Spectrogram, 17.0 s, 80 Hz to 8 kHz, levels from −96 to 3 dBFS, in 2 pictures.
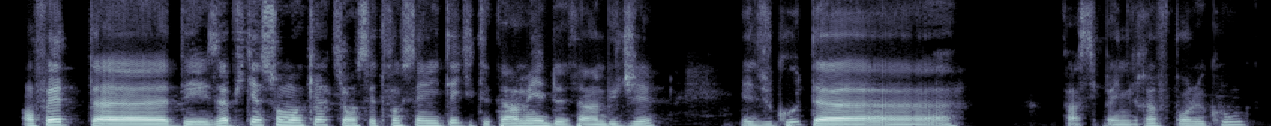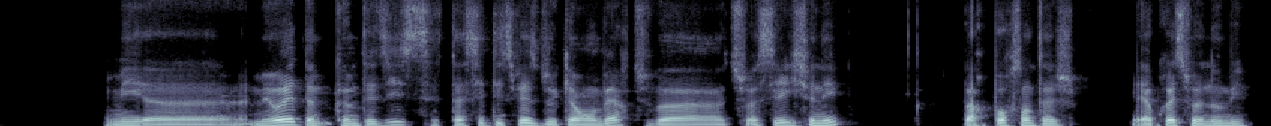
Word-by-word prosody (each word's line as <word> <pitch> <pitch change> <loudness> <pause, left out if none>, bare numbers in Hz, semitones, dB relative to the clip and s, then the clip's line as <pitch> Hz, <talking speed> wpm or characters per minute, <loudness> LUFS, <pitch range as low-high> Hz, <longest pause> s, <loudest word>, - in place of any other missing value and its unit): En 130 - +1
fait, 175 +6 +5
tu - - +4
as 125 -1 +8
des 115 -1 -3
applications 165 +3 +1
bancaires 160 +2 +2
qui - - -3
ont 125 - +2
cette 135 +1 -6
fonctionnalité 145 0 -1
qui 145 - -14
te 125 - -8
permet 135 +2 +2
de 120 -3 -2
faire 115 - -1
un 110 - 0
budget. 125 +4 -4 0.6
Et 125 - -4
du 115 0 -10
coup, 170 +6 -5
tu 185 - +2
as 115 -1 +4 0.7
enfin, - - -8
c'est - - -15
pas - - -8
une 110 0 -5
graphe, 135 +5 -6
pour 125 -1 -4
le 125 0 -5
coup, 180 +8 -8 0.8
mais, 125 +1 -5
heu, 105 -1 -4
mais, 125 +3 -5
ouais, 180 +4 +6
tu - - +2
as 135 - -1
comme 130 -2 -3
tu 125 - -7
as - - -3
dit, 175 +8 -8
c'est 130 -9 -13
tu 120 - -3
as - - -6
cette 140 +5 -11
espèce 140 +2 -2
de 120 -2 -6
camembert, 120 +7 -1
tu 130 - -19
vas 115 -2 -3
tu - - -12
vas - - -2
sélectionner 150 - -3 0.8
par - - -1
pourcentage, 135 -6 -1 0.3
et - - -3
après, 155 - +2
tu 160 -1 -7
vas 125 - -1
nommer. 130 -1 -4
125 Hz, 210 wpm, -23 LUFS, 115-145 Hz, 0.8 s, as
